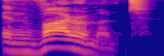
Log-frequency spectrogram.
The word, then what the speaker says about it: environment: Which syllable in environment is our stress syllable? If you want to take the same logic that I taught you up there and put it onto environment, what would you say? It's our second one, right? Environment, not environment, or any of the others.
